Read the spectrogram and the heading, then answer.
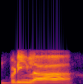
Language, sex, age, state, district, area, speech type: Tamil, male, 18-30, Tamil Nadu, Perambalur, urban, conversation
